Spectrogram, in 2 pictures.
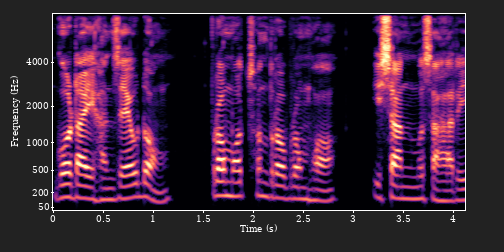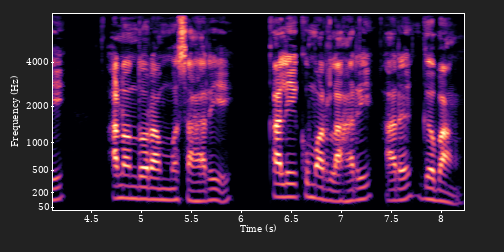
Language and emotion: Bodo, neutral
